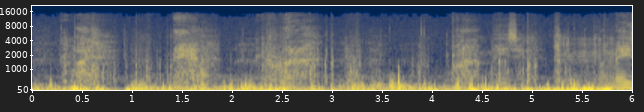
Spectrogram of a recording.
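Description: A climber breathing hard at high altitude while walking, with a noisy breath about once a second, crunching footsteps in snow and wind rumbling on the microphone.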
